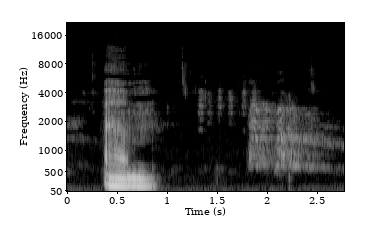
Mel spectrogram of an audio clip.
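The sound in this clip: A dog gives one loud, sharp bark, followed by a stretch of much quieter, scattered sounds.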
